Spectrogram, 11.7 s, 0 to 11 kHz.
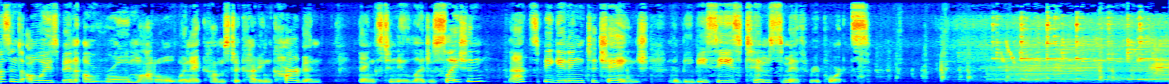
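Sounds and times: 
speech: 0.0s - 8.8s
clanking sheep bells: 9.4s - 11.6s
flock of sheep bleating on a farm in Spanish hill country: 9.6s - 11.6s.

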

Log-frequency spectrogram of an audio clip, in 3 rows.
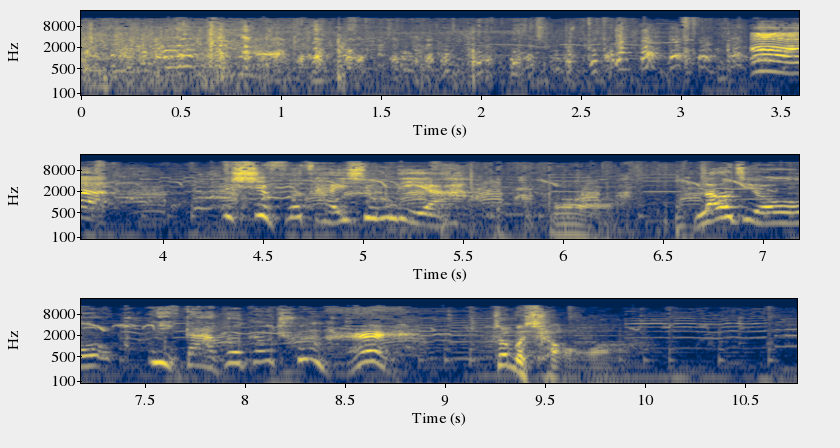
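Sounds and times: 
chicken squawk: 0.0s - 7.1s
chickens clucking in a chicken coop: 0.0s - 10.7s
speech: 4.4s - 10.0s.

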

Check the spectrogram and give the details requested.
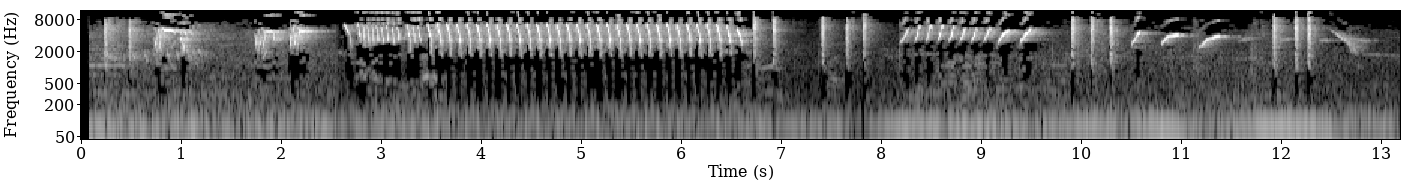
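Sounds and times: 
caged zebra finch song: 0.1s - 13.1s
zebra finch harsh nasal calls: 2.6s - 7.1s, 8.2s - 9.7s.

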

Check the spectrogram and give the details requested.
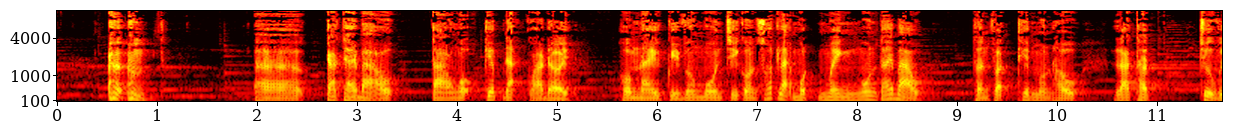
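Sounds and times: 
dry cough: 0.5s - 1.1s
speech: 0.6s - 1.1s, 2.0s - 11.6s.

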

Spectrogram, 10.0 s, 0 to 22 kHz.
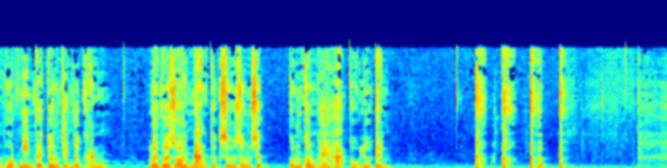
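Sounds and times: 
speech: 0.0s - 5.9s, 7.1s - 8.3s
wounded man having a dry coughing fit: 7.1s - 8.6s.

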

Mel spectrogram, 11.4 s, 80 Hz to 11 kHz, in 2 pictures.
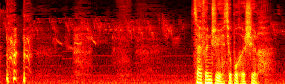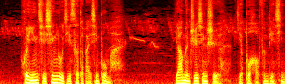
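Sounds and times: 
person coughing: 0.0s - 0.8s
speech: 3.9s - 5.4s, 6.2s - 8.2s, 9.2s - 11.3s.

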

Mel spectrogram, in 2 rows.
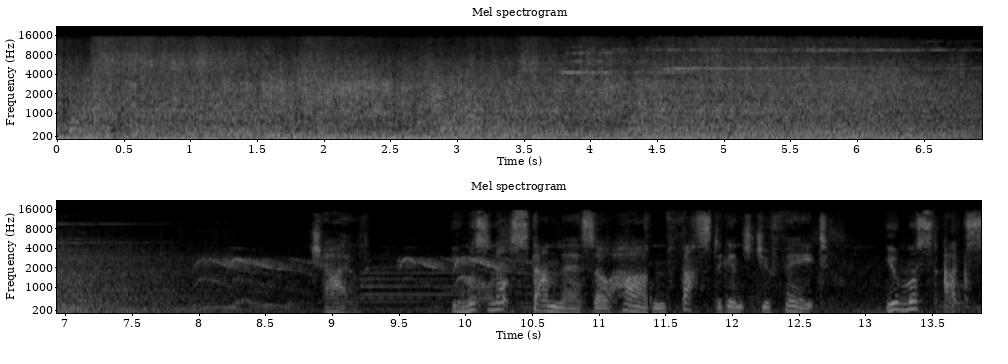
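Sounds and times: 
rumbling metal: 0.0s - 7.9s
train crash of iron striking iron: 0.0s - 8.0s
screeching train wheels: 3.7s - 7.6s
speech: 8.9s - 13.8s.

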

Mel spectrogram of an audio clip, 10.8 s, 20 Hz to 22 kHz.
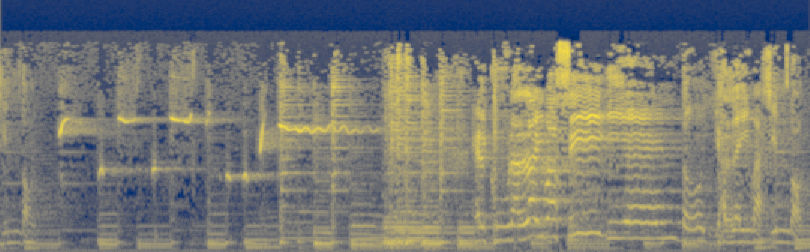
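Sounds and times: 
speech: 0.0s - 0.6s, 6.4s - 10.8s
melodic whistling: 0.8s - 5.5s.

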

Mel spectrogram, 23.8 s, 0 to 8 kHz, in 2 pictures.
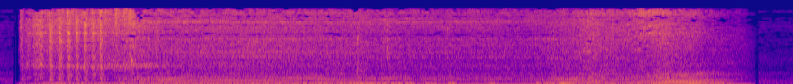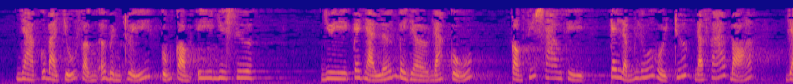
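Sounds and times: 
car engine starting and running: 0.0s - 11.8s
speech: 12.2s - 15.8s, 16.7s - 23.7s.

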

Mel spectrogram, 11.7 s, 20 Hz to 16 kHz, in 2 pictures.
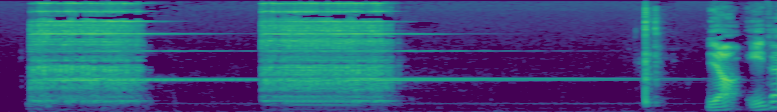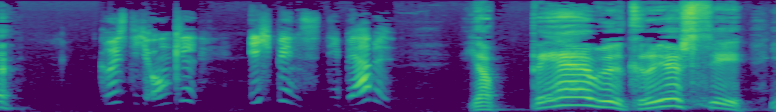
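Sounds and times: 
telephone bell ringing: 0.2s - 5.2s
speech: 5.3s - 6.0s, 9.4s - 11.6s.

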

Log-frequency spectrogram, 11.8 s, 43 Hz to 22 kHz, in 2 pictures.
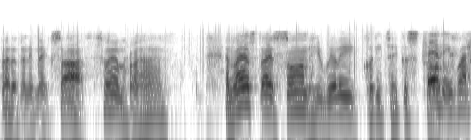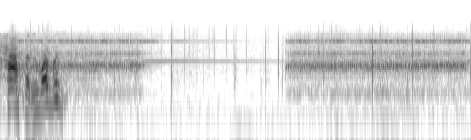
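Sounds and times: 
speech: 0.0s - 6.8s
telephone ringing in a bright bell trill: 5.4s - 11.7s.

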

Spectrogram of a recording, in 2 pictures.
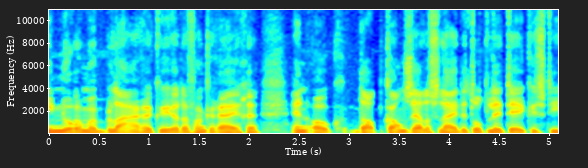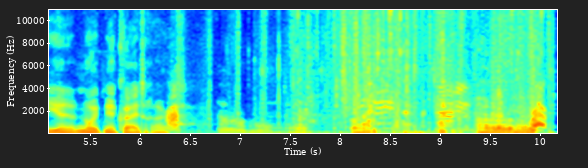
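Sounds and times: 
speech: 0.0s - 6.6s
dog running up to another dog barking and yelping: 8.2s - 10.1s.

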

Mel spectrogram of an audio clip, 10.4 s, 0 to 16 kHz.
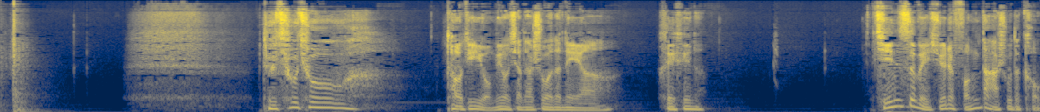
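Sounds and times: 
door shutting with a thud: 0.0s - 0.6s
steady broadband hiss: 0.9s - 10.3s
speech: 2.7s - 3.8s, 4.5s - 7.1s, 8.8s - 10.3s.

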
